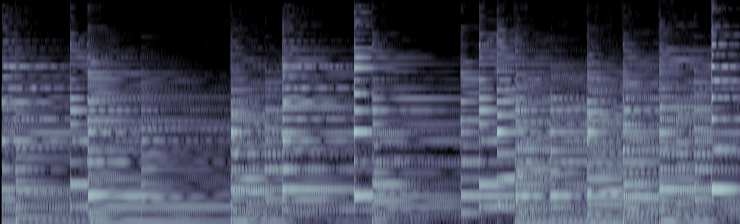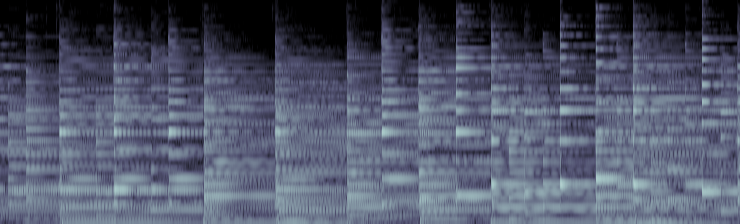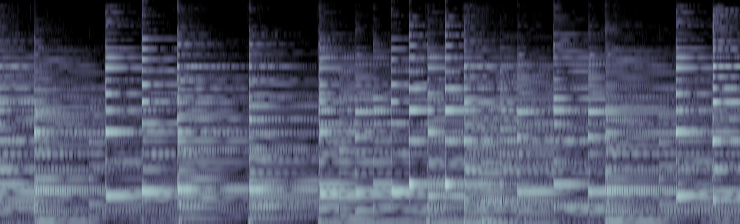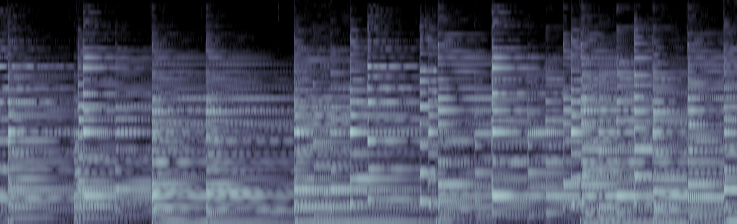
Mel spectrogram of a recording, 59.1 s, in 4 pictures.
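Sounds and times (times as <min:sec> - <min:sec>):
solo pianoforte: 0:00.0 - 0:59.1.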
